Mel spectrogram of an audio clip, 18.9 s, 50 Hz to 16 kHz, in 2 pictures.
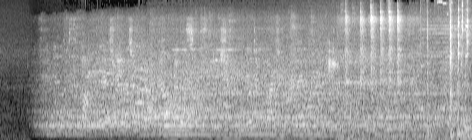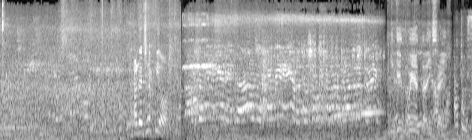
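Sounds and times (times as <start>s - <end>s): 
indistinct murmur of voices: 0.7s - 18.8s
commuter train in Rio de Janeiro rolling on rails: 3.0s - 15.6s
train metallic clacks and squeals: 6.9s - 9.7s
speech: 12.2s - 13.0s, 17.8s - 18.8s.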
